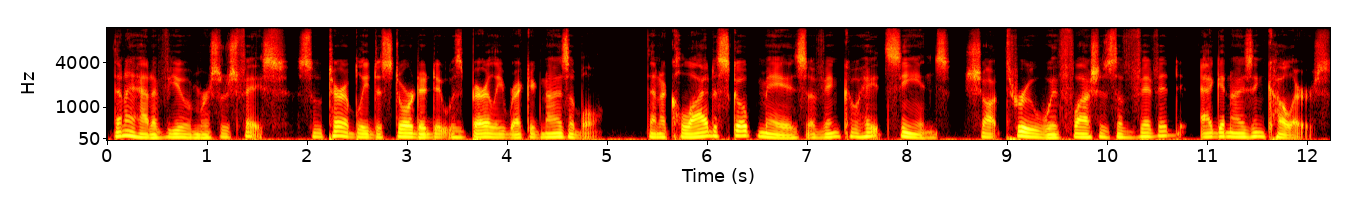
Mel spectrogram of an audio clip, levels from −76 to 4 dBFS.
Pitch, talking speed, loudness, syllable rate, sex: 100 Hz, 145 wpm, -17 LUFS, 4.8 syllables/s, male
